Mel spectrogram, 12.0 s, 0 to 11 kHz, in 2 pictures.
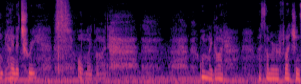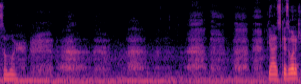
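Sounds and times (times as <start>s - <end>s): low steady hum: 0.0s - 12.0s
man breathing heavily: 0.6s - 5.2s, 6.3s - 11.5s.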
